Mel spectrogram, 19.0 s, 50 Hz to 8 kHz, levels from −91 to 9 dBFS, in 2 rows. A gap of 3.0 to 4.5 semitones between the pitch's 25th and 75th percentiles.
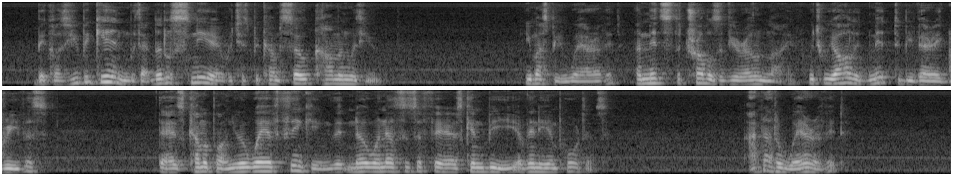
Yes: average, 3.4 semitones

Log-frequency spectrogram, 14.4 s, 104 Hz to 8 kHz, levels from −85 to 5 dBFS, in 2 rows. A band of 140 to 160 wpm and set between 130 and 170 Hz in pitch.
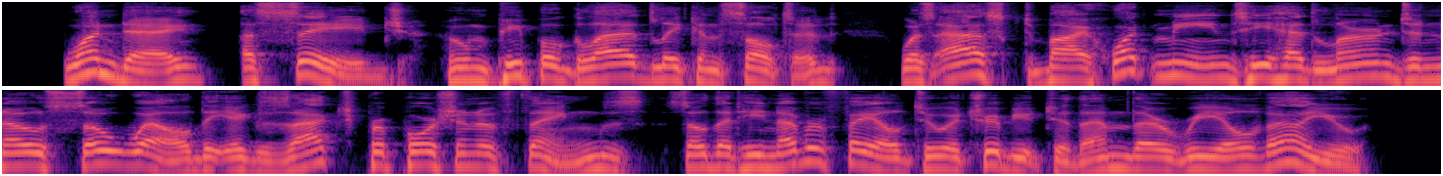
Yes: average, 155 wpm; medium, 140 Hz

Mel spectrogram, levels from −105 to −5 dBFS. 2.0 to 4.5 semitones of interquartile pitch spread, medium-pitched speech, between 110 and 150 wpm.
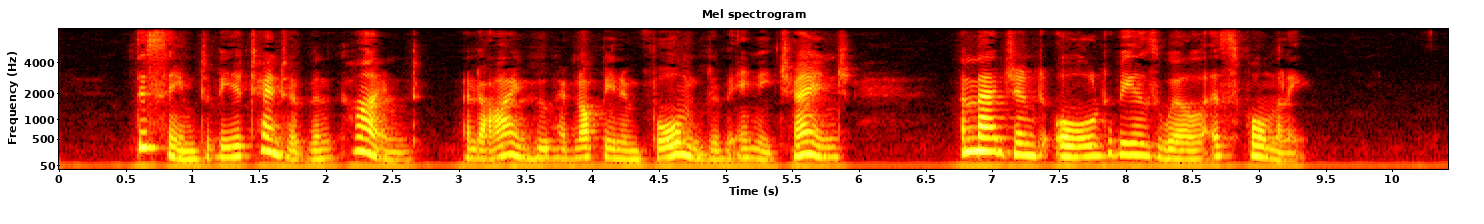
No: wide, 5.5 semitones; medium, 170 Hz; average, 145 wpm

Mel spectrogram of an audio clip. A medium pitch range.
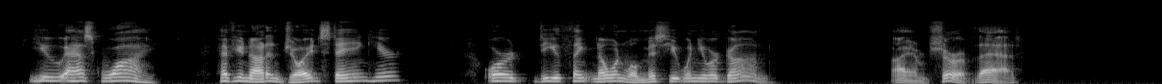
Yes: average, 4.2 semitones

